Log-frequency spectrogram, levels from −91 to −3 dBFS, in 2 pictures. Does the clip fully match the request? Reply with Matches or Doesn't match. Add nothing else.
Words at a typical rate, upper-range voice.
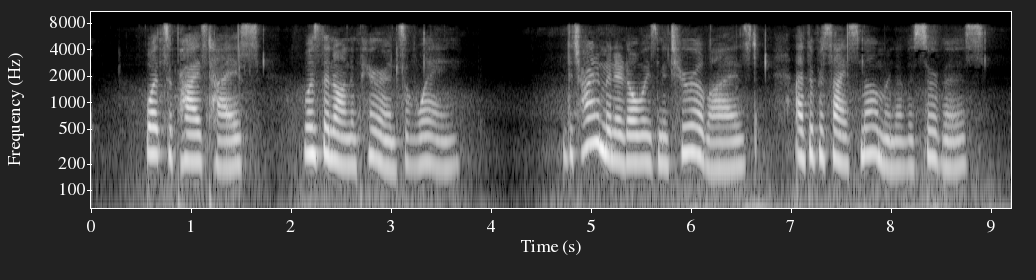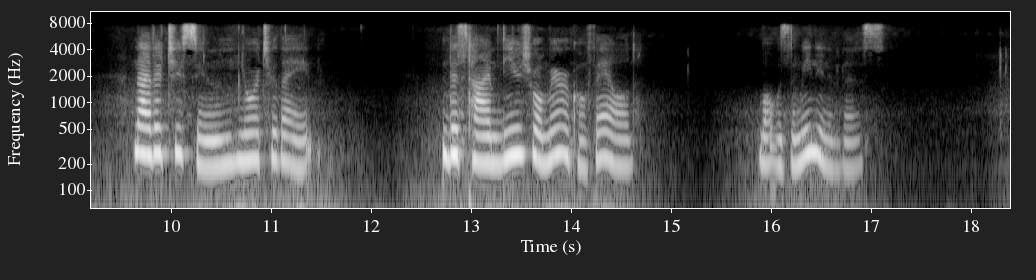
Doesn't match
